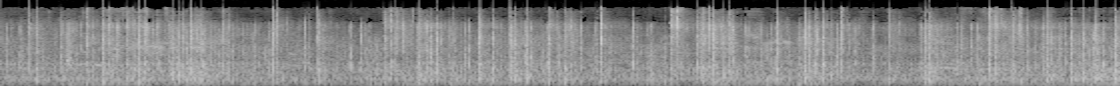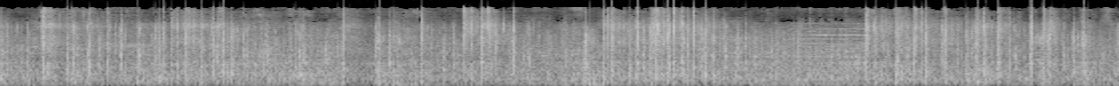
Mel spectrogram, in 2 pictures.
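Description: Fireworks bang and crackle in rapid bursts.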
